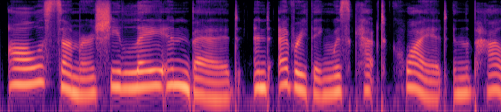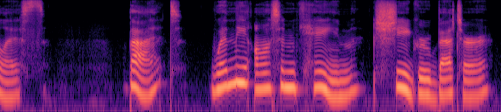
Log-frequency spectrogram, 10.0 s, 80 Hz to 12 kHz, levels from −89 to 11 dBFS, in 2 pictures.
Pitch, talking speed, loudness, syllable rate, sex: 215 Hz, 130 wpm, -17 LUFS, 3.5 syllables/s, female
